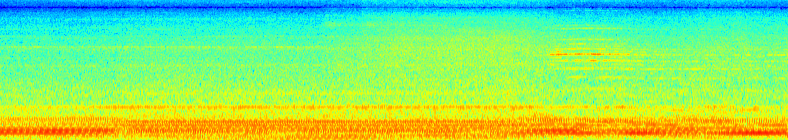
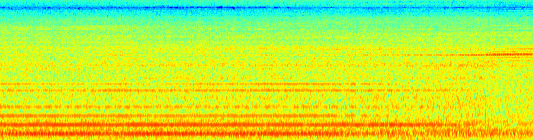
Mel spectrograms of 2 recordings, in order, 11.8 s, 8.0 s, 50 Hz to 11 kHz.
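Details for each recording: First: ShopBot CNC spindle cutting 6061 aluminum after changing cut direction, start depth 0.04 and cut depth about 0.075: steady high whine with an even rasp, no chatter; better outside-cut direction with the clockwise bit pulling away, so chip load shrinks. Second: ShopBot CNC cutting 6061 aluminium door pulls with a 120° V-bit: steady high spindle tone over a rough labouring cutting roar, spindle straining under heavy cut; extra clearing pass planned so the V-bit won't hit two aluminium sides at once.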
